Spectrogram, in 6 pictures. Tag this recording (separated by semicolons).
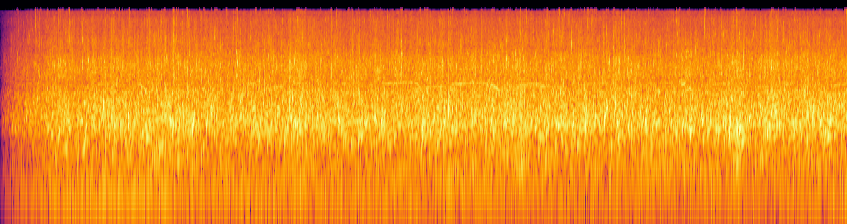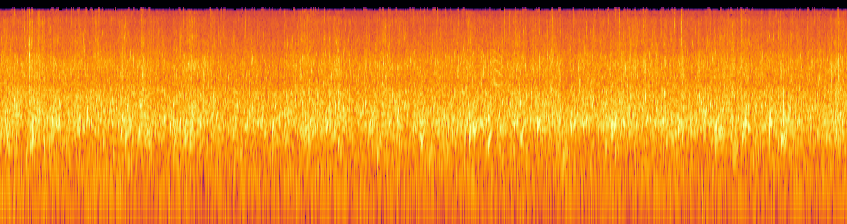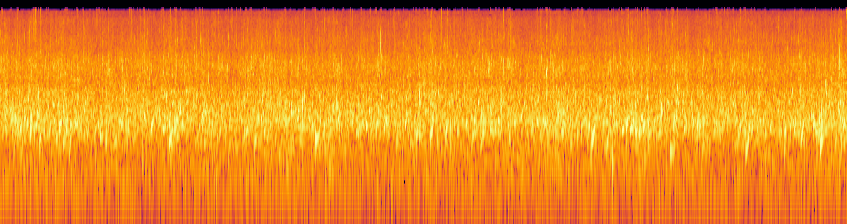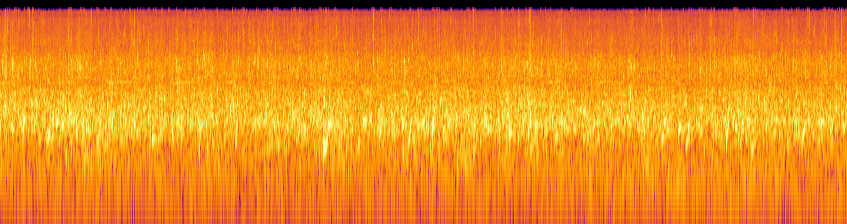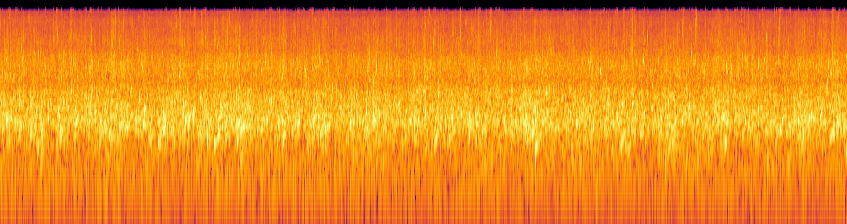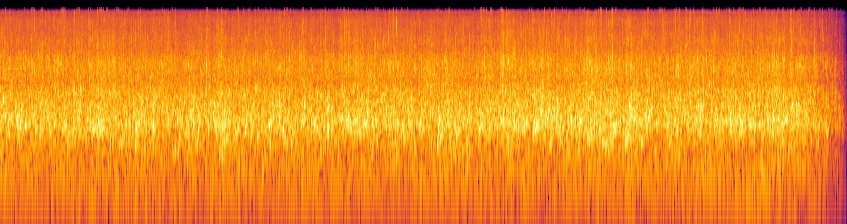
water; field-recording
